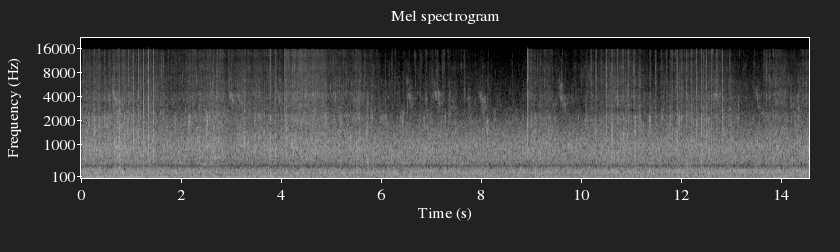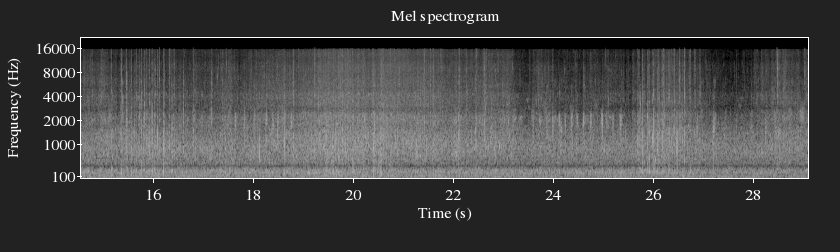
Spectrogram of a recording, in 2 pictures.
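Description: A flock of mallards quacking and splashing about on the water, a busy continuous clamour that grows louder around twenty and again around twenty-six seconds in.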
